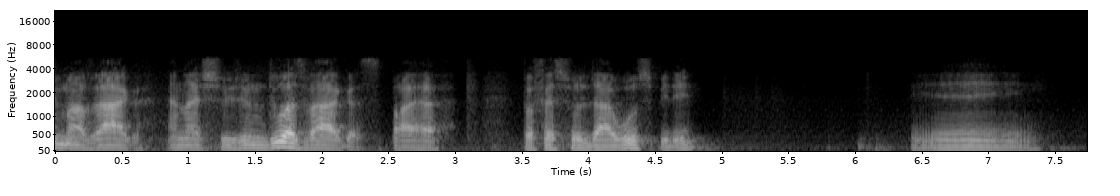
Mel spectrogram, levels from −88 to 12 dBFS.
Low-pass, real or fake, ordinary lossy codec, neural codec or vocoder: 5.4 kHz; fake; none; codec, 16 kHz, 0.4 kbps, LongCat-Audio-Codec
